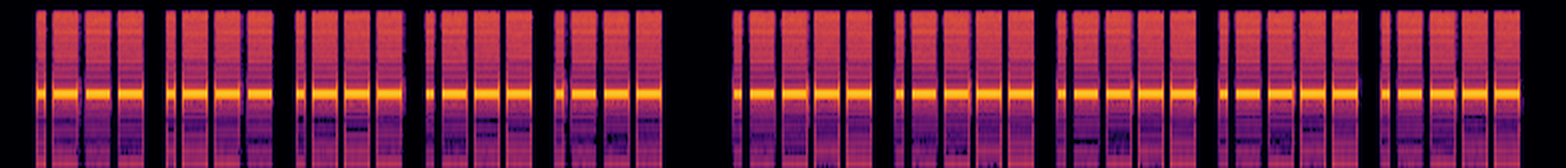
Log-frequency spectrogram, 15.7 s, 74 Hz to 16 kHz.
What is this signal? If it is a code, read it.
Morse code, heard as a keyed tone, about 15 wpm, 800 Hz. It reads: JJJJJ 11111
